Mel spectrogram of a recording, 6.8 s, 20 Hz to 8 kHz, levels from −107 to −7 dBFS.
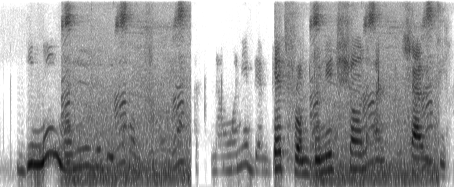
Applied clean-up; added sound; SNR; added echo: none; Bird / Fowl; 6 dB; none.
